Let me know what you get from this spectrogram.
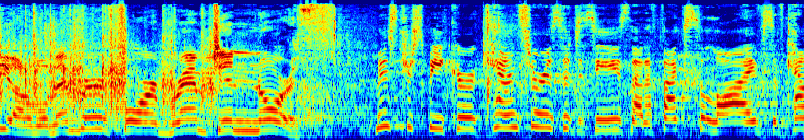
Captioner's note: applause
